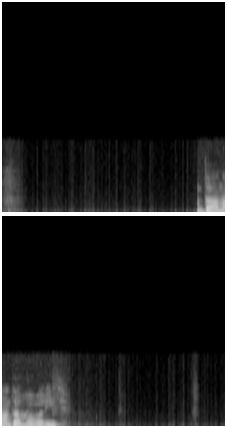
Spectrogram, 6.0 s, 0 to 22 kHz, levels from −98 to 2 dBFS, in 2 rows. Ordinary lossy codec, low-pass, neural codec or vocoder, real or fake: none; none; none; real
